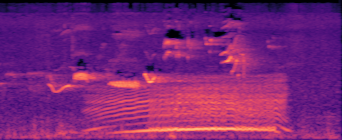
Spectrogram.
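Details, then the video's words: Cattle on a mountain hillside, part of a tame herd leaping downhill: a single sustained low moo about two seconds long, steady in pitch, with a bird's whistled notes at the start. "Suara lucu sapi moo"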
